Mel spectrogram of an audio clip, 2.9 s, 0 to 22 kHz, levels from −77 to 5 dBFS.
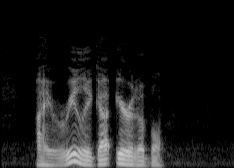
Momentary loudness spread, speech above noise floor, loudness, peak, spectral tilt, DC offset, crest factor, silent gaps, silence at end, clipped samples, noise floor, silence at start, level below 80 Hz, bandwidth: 12 LU; 43 dB; -20 LUFS; -4 dBFS; -8.5 dB/octave; under 0.1%; 18 dB; none; 0.9 s; under 0.1%; -61 dBFS; 0.45 s; -46 dBFS; 7.2 kHz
